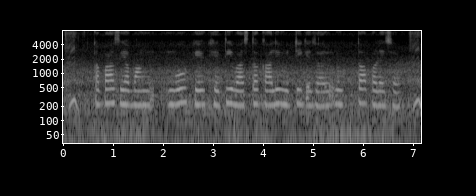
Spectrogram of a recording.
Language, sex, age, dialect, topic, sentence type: Maithili, female, 18-24, Angika, agriculture, statement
